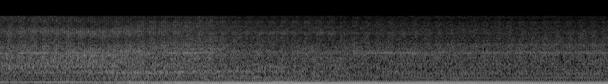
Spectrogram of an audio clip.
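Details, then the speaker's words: BMW X3 E83 with the M54 inline-six, first start after a head gasket replacement and rebuild, cold with oil pressure confirmed: a steady, even low hum with no ticks or misses, idling cleanly and normally. "There we go. That's what an M54 is supposed to sound like. Yeah, that sounds great, actually."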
